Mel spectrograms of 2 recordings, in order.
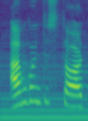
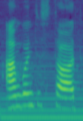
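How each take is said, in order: Both takes have the same delivery.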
